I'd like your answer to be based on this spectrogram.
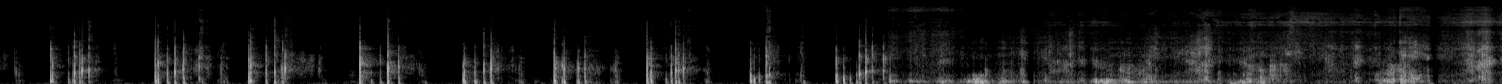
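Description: A white round styrofoam plate held beside the microphone is scratched with long nails, giving short, squeaky, crunchy strokes separated by brief silences. After about eight seconds the scratching becomes continuous and denser, with a fuller low rumble beneath the squeaks.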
